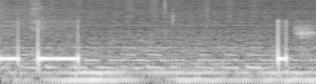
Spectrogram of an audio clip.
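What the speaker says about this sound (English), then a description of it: "let's get Dave on the line" A telephone line rings out with a few short electronic tones and beeps as a call is placed for a television quiz show, the tones separated by brief pauses over a faint background hum.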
